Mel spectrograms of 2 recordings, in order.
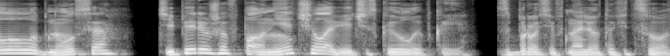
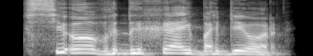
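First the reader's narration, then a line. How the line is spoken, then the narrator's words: Laughing. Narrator (Russian): снова рассмеялся Павел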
